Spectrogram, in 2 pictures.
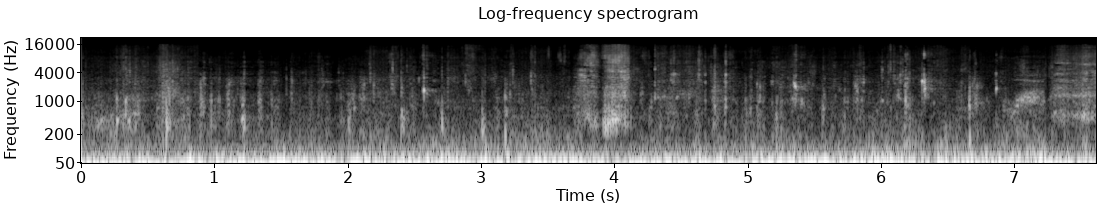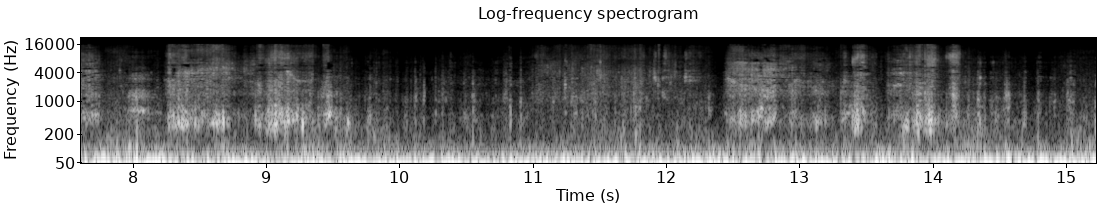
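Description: Close-miked eating: a person biting and chewing skewered seafood, with crunching in irregular bursts.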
